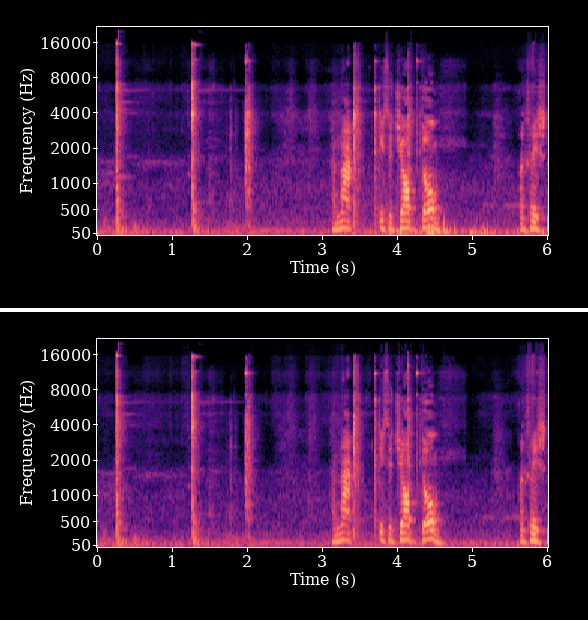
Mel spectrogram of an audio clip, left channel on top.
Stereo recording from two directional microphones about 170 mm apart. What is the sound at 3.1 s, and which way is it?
Keys jangling, 25° right (ahead or behind).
